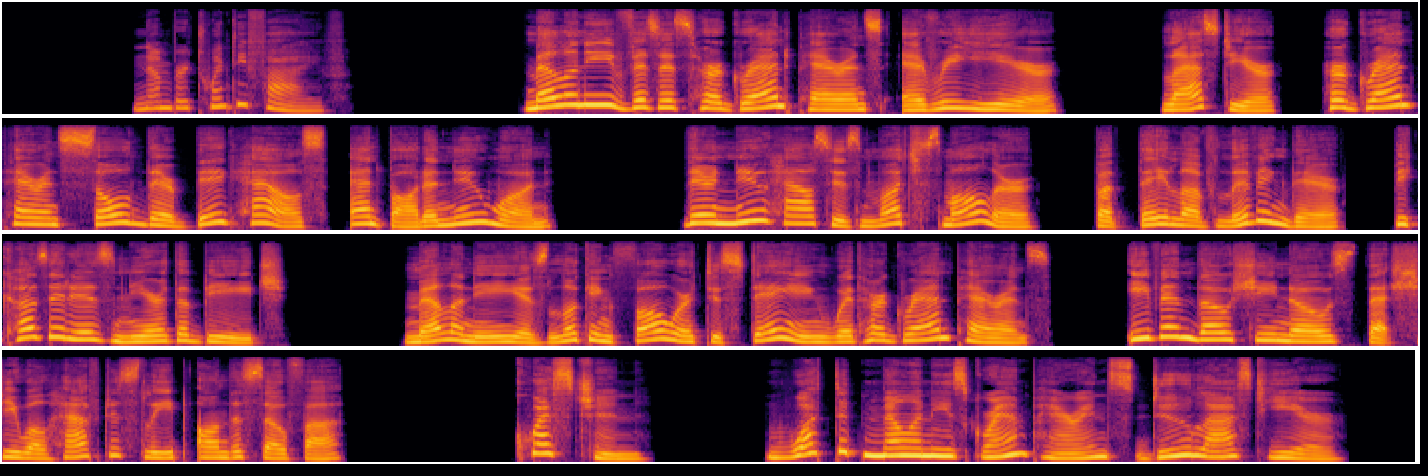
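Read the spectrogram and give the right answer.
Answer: They sold their big house and bought a smaller one near the beach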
